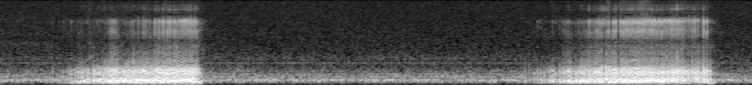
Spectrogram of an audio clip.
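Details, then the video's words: Sleeping female Boston Terrier snoring loudly, which she does only now and then; two long rasping breaths about three seconds apart, each lasting roughly a second, with quiet pauses between. "Snoring Boston"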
